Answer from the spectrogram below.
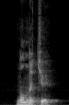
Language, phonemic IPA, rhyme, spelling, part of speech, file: Dutch, /ˈnɔ.nə.tjə/, -ɔnətjə, nonnetje, noun, Nl-nonnetje.ogg
- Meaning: 1. diminutive of non 2. smew (Mergellus albellus) 3. Baltic macoma, Baltic clam, Baltic tellin (Limecola balthica syn. Macoma balthica)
